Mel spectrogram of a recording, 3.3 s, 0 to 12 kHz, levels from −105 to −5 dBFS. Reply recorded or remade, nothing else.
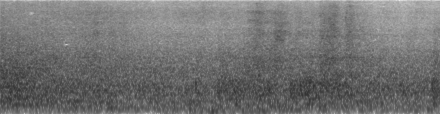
recorded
